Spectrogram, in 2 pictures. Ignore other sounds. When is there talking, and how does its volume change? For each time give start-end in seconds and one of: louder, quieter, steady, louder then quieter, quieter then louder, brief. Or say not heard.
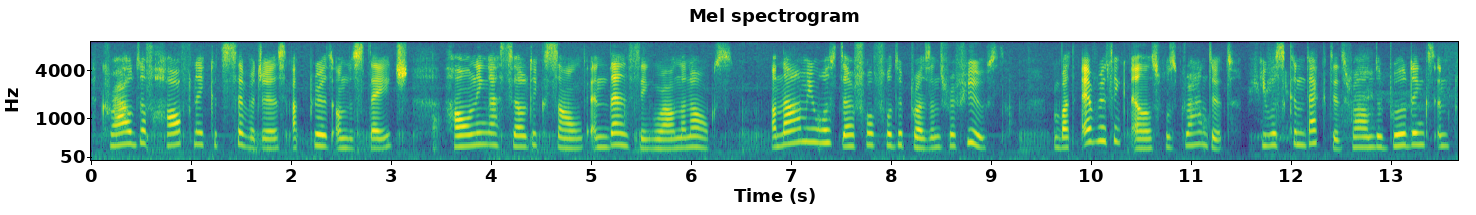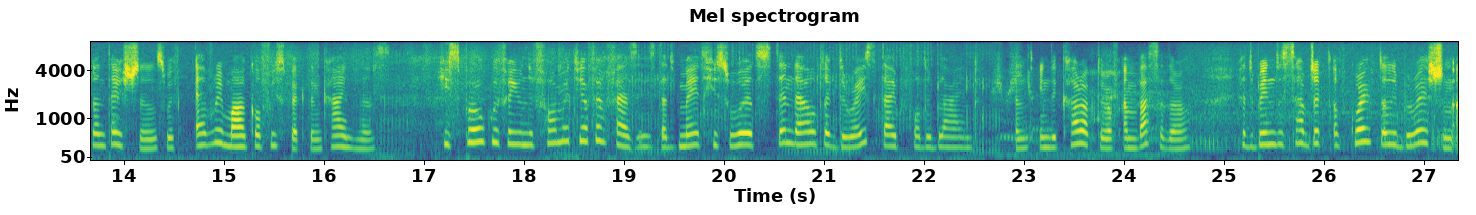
0.0-27.2 steady.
